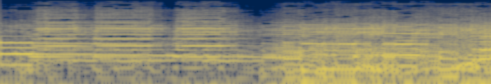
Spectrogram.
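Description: Bus horn sounding a pulsing blast for about a second during a highway bus race.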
